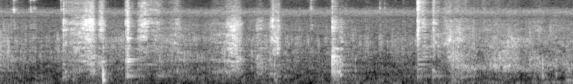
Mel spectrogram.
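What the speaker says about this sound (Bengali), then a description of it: "টমেটোগুলো দিয়ে একটু আবার কষাবো" Tomatoes sauté with meat in a pan under a soft sizzle, punctuated by a series of scraping and clinking spatula strokes at irregular intervals.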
